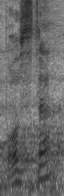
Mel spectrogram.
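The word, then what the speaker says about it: brossèta: Eux, ils ne prononcent pas le « et ». Donc, ce que j'écris avec « e » accent grave, eux, dans la graphie serrée, ils peuvent retirer l'accent. Et comme ça, on sait qu'ils ne prononcent pas ce « e ». Et on comprend le mot brosta.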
